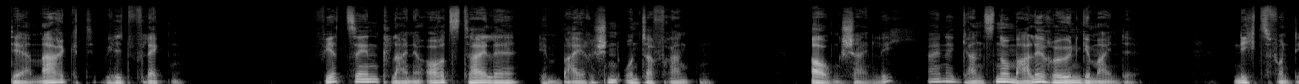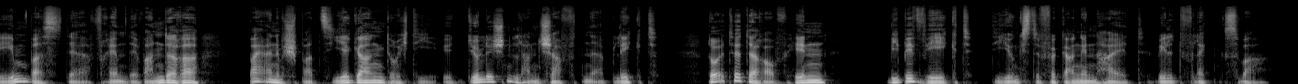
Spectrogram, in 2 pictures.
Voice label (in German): Museum Sachlich ruhig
